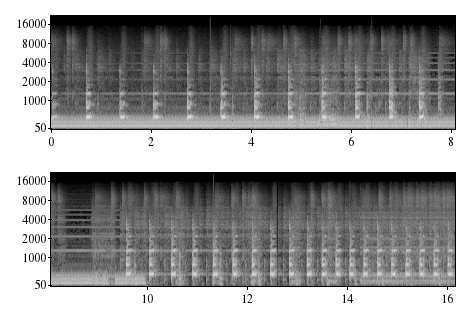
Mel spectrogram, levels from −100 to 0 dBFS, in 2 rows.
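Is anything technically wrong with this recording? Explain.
Yes. There are five blocks of digital silence, at 3.17 s (about 10 ms), 5.37 s (2.3 ms), 6.40 s (1.5 ms), 11.31 s (5.8 ms) and 12.59 to 12.61 s (23 ms). Each time, the output stalls and a short run of silence replaces the sound, most likely because the buffer wasn't filled in time. The lengths of the 11.31 s and 12.59 s gaps fit 256- and 1024-sample buffers. With no fade at either edge, the shorter gaps come across as ticks, and the last one as a brief hole.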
